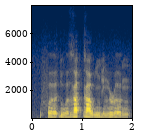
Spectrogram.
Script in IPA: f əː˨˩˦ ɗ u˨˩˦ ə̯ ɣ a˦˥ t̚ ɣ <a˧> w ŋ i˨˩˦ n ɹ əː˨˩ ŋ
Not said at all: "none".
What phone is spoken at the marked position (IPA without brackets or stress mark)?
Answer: a˧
